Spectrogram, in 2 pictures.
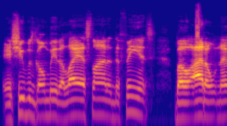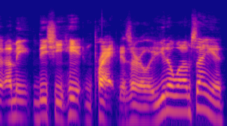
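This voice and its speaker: A Southern American man rants comedically through casual sports commentary, full of slang and incredulous chuckles. His middling-pitched voice is clear, resonant and fairly bright, and he talks fairly quickly. The recording is dry, with very little room sound and no echo.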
